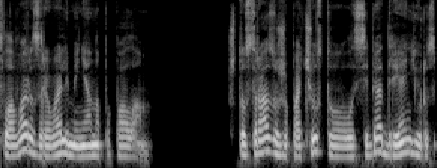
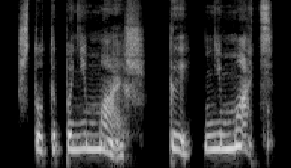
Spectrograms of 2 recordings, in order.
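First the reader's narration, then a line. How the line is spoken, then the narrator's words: Through gritted teeth. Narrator (Russian): процедила женщина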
